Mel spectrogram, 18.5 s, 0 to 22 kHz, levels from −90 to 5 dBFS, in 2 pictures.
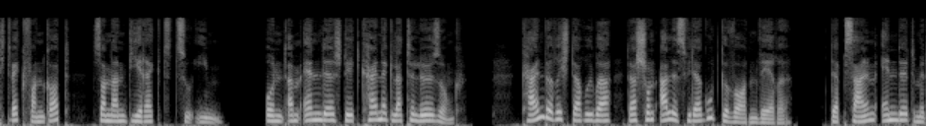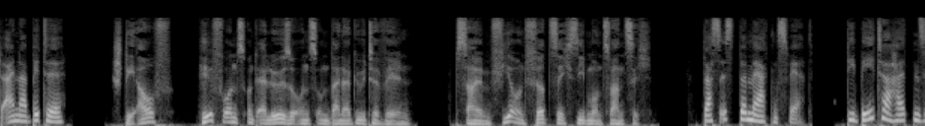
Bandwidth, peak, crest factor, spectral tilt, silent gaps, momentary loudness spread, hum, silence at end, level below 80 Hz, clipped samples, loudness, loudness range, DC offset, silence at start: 12.5 kHz; -8 dBFS; 18 dB; -5.5 dB/octave; 2.28-2.57 s, 4.72-4.91 s, 7.97-8.16 s, 9.98-10.29 s, 13.42-13.70 s, 15.84-16.12 s, 17.38-17.58 s; 10 LU; none; 0 s; -46 dBFS; under 0.1%; -26 LUFS; 4 LU; under 0.1%; 0 s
